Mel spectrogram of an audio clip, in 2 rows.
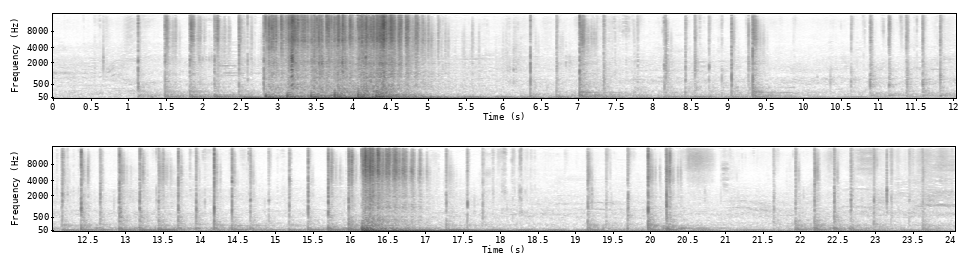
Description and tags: SonicSnap Dikra and Cristina02
Sonic snap from Barceloneta neighborhood recorded by the children of Mediterrània school.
